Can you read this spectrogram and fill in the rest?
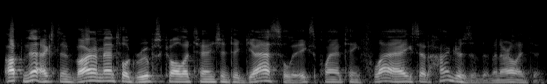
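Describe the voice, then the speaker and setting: A man's voice: medium pitch, expressive, normal speed, muffled recording. A man with an American accent reads scripted local news as an anchor.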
